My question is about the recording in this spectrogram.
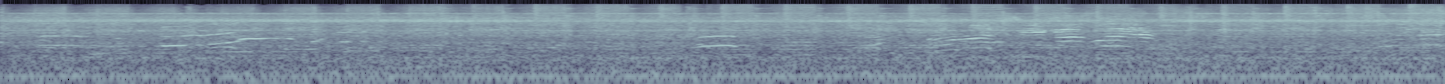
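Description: Steady, loud drone of a jump plane's engine and propeller heard from inside the cabin during the climb. Brief voices break through it a few times.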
